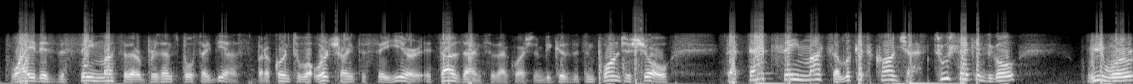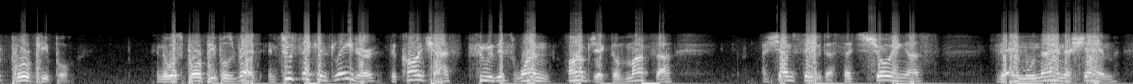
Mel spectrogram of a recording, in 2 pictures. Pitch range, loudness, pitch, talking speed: 140-205 Hz, -8 LUFS, 170 Hz, 190 wpm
